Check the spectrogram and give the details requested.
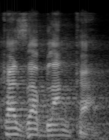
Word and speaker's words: Casablanca: Ibu kotanya tulisannya Casablanca. Cara bacanya Kazablanca.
